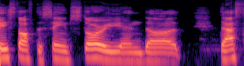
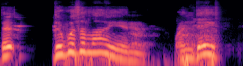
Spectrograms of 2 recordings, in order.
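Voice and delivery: put-on narrator voice, slightly higher-pitched; 6 semitones higher than usual. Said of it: "he speaks, like, a little higher, and he's like".

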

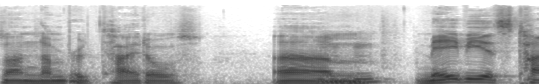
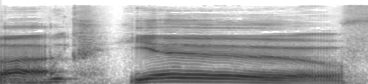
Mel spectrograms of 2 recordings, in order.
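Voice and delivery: bad put-on New York accent, you drawn out; 5 semitones higher than usual. Saying a mock hostile sign-off: terrible New Yorker "fuck you". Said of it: "a terrible New Yorker "fuck you"".

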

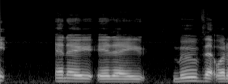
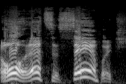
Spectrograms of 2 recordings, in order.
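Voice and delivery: put-on Pittsburgh accent, raised volume; 8 semitones higher, 7 dB louder than usual. Imagining how a man would react to a sandwich, put-on Pittsburgh accent. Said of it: "I just listen for his Pittsburgh accent".

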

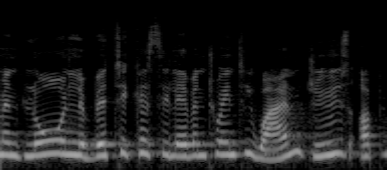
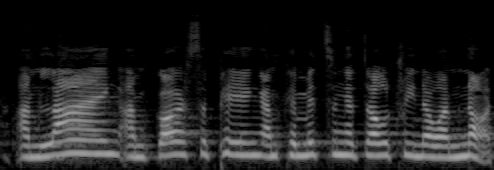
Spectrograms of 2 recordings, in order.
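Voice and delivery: normal talking voice

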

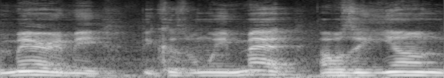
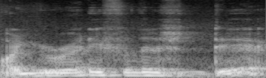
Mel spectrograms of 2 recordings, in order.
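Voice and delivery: put-on villain voice. Comedian acting out his own line in a joke, weak Bane impersonation. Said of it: "just so I could do a weak ass Bane impersonation".

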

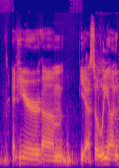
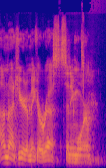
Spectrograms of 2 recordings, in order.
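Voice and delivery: normal talking voice

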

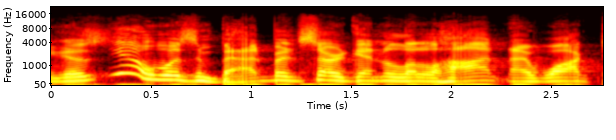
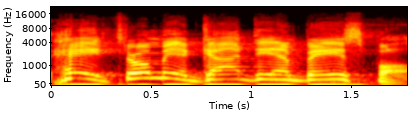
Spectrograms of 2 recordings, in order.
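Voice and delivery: loud yell at a higher pitch; 6 semitones higher than usual. Retelling how someone yelled at the right fielder: imitating someone yelling. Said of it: "so busy yelling at the right fielder".

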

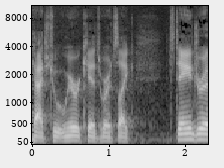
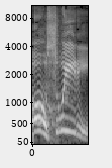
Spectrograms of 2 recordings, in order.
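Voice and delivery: put-on very high, squeaky little boy voice. Retelling a comedian's bit where a kid crashes into him: Chris Fairbanks saying it like a little boy. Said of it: "it just came out like a little boy".

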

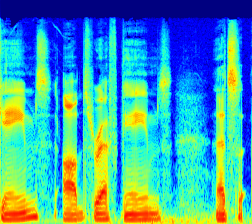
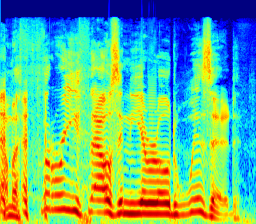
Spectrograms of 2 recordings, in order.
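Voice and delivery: villainous British voice, much higher and louder; 12 semitones higher, 6 dB louder than usual. Pitching a voice for the wizard Lord Aether, the speaker tries an evil British Lord Aether voice. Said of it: "go evil British voice for Lord Aether".

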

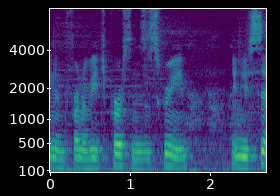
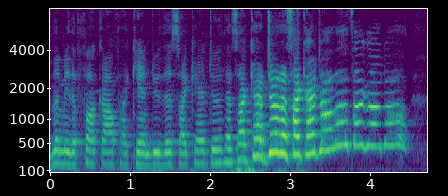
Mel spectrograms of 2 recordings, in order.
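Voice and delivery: very loud, frantic, rising panicked screaming; 8 semitones higher, 9 dB louder than usual. Retelling a panic on a ride to his wife: re-enacting his own panicked screaming. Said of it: "I'm sitting there screaming".

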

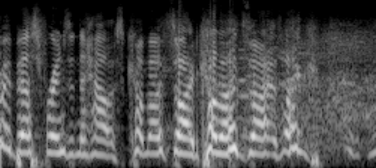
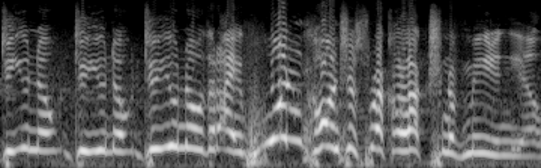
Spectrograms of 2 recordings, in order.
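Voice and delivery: mock rude delivery, pitched higher; 3 semitones higher, 4 dB louder than usual. Retelling how a man kept saying a line: imitating someone saying it rudely. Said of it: "he kept saying it in such a shitty way".

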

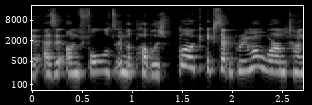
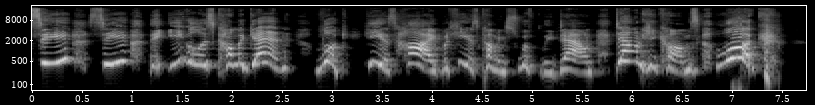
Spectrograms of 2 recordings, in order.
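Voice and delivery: put-on high, thrilled, eager excited shout; 7 semitones higher, 7 dB louder than usual. Speaker retells a scene about the Eagles: retelling Legolas's excited shout. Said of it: "Legolas gets all excited and shouts".

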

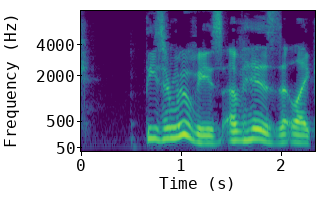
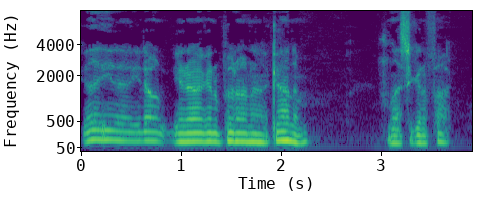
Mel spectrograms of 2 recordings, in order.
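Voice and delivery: calm, cool, unruffled delivery without fury; 3 dB quieter than usual. Joking about how another actor would say a movie line: Michael Madsen impression. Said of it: "That was my Michael Madsen impression".

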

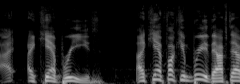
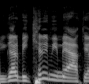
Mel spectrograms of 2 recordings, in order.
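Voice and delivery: normal talking voice

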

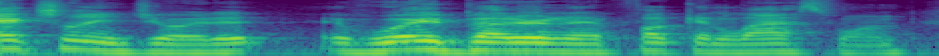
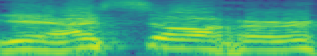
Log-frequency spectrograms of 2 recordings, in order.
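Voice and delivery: raised, heavily sarcastic tone; 3 semitones higher, 7 dB louder than usual. Imitating how the other person said it: mock-sarcastic. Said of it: "The way you said it sounded like you're being sarcastic. Like".

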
